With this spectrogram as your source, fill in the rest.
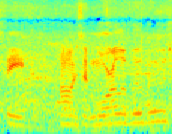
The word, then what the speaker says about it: Labubu: It's now the Squish have been taken over by the Labubus. Or you're supposed to say it like Labubu, like that, but this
